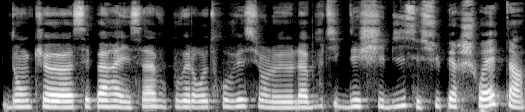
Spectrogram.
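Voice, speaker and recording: A woman's voice: medium pitch, little pitch movement, moderate pace, dark tone. A woman hosting a craft channel, chatting casually through an unboxing with lots of hesitations and restarts.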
